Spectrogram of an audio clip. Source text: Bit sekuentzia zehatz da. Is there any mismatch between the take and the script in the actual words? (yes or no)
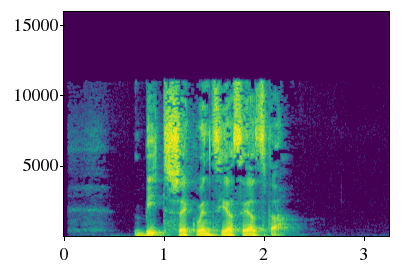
no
